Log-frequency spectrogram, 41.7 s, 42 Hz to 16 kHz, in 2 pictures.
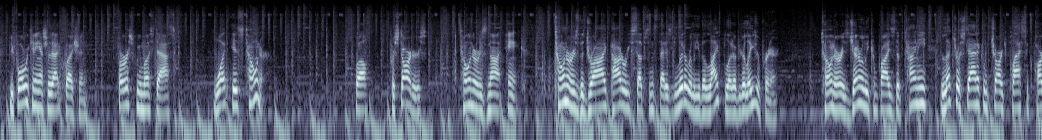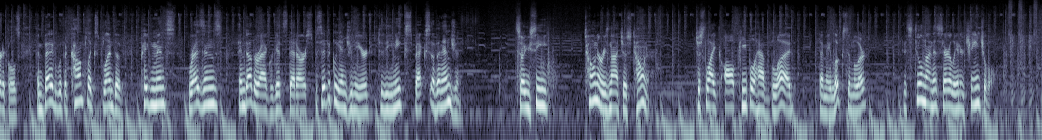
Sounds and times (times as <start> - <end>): Music: 0.0 - 41.6
Speech: 0.2 - 3.6, 4.2 - 5.4, 7.1 - 8.6, 9.2 - 10.5, 11.1 - 15.6, 16.4 - 30.1, 31.2 - 31.9, 32.5 - 34.0, 34.8 - 38.2, 38.9 - 40.8.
